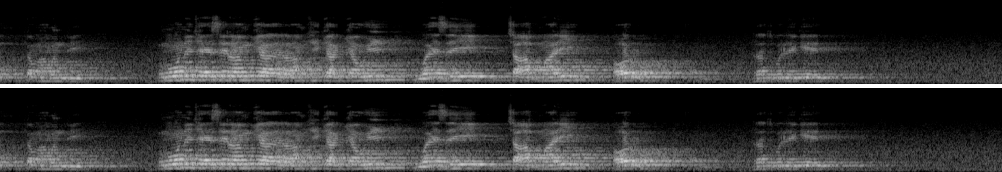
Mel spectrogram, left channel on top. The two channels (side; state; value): both; identical; correlation 1.00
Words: का महामंत्री। उन्होंने जैसे राम जी की आज्ञा हुई वैसे ही चाप मारी और रथ को लेके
